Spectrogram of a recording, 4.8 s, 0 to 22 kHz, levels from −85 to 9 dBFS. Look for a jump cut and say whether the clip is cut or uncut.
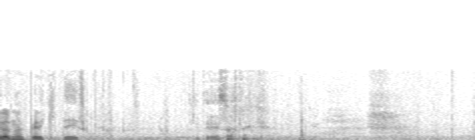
cut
